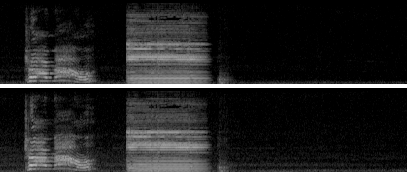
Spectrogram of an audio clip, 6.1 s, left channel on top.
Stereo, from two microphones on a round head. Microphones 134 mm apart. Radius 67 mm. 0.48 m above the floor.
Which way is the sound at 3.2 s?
45° right (ahead or behind).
